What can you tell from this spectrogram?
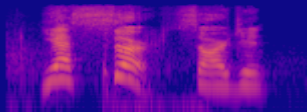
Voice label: marine female; marine tough; h2dialogue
